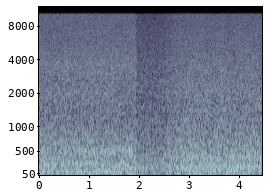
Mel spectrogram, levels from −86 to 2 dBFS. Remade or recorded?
recorded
